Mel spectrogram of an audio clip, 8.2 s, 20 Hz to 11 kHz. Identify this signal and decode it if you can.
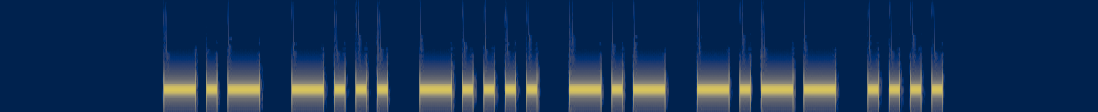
Morse code, heard as a keyed tone, about 15 wpm, 700 Hz. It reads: KB6KYH
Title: USA Call Signs - 6 Characters - Repeated 2x - 15wpm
